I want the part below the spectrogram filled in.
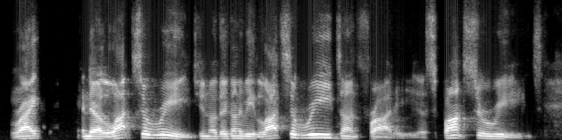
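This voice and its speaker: This man has a plain, everyday voice, pitched in the medium range, with lively intonation and a moderate pace. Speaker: stadium public address announcer. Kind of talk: interview answer.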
